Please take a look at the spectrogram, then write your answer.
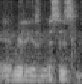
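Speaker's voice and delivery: usual speaking voice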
